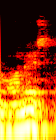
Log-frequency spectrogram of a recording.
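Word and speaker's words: honest: sound is very important in that और a silent H in that thing an office an hour N orange an ऑनेस्ट employ an apple an ऑनेस्ट की हम बात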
